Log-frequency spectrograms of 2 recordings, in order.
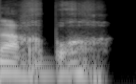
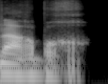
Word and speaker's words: arbre: Bien sûr, on dit le on doit le prononcer en français. Un arbre. Un arbre. En vrai, si je mets pas de e, c'est la même prononciation.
